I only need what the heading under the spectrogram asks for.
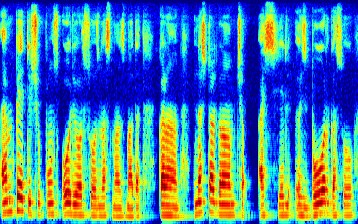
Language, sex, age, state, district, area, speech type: Kashmiri, male, 18-30, Jammu and Kashmir, Baramulla, rural, spontaneous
